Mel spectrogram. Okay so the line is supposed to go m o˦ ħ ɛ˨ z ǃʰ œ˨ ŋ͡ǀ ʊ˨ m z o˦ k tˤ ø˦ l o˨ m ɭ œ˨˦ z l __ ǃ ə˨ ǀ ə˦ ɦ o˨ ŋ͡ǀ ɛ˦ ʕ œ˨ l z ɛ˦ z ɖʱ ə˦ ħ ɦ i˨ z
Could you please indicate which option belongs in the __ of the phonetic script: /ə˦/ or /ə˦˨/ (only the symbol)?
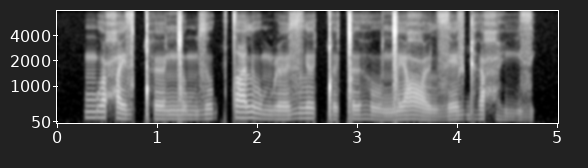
ə˦˨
